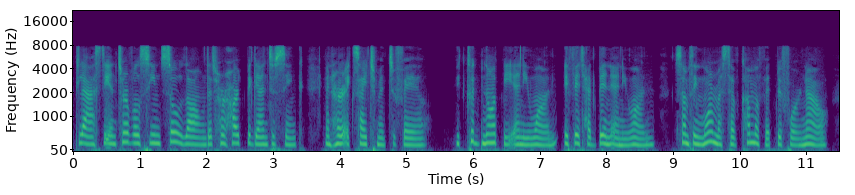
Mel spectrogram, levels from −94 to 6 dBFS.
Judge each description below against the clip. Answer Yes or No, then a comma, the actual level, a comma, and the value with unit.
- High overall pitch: Yes, high, 210 Hz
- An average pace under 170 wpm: No, fast, 205 wpm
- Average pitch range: Yes, average, 3.2 semitones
